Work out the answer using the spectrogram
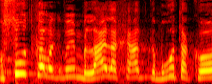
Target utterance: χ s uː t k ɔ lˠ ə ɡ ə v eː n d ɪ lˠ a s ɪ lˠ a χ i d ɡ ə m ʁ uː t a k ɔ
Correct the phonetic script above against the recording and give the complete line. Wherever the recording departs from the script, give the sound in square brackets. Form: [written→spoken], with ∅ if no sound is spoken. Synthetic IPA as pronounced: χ s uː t k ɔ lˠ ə ɡ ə v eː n [d→b] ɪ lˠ a [s→∅] ɪ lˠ a χ [i→a] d ɡ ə m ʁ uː t a k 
